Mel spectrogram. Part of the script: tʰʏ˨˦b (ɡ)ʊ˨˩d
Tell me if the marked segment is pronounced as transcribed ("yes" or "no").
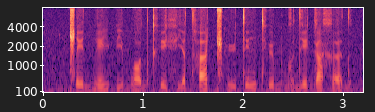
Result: yes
